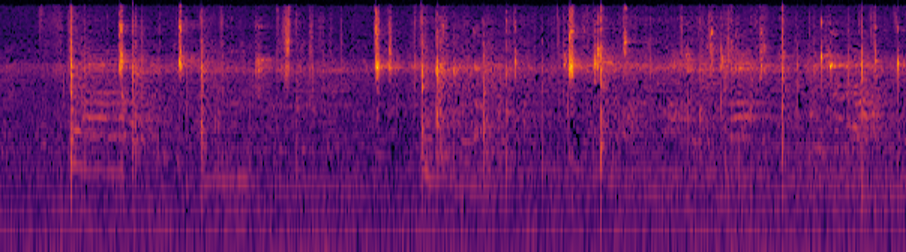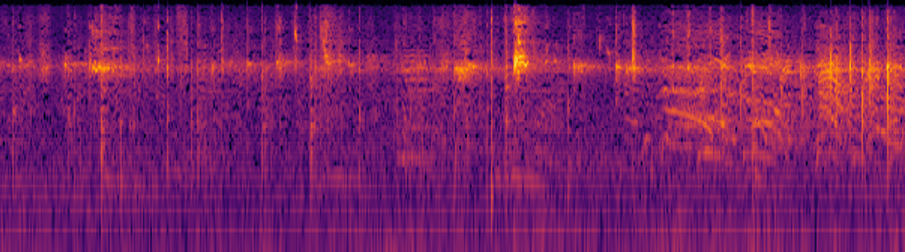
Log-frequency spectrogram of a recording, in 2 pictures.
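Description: Tennis shoes squeak on the hard court.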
